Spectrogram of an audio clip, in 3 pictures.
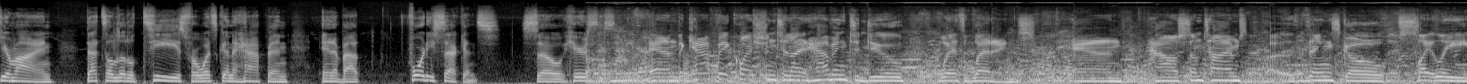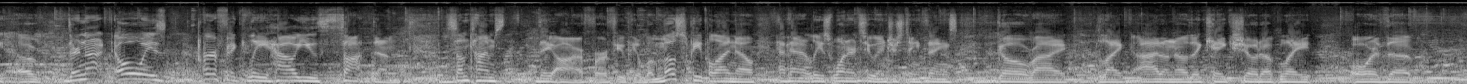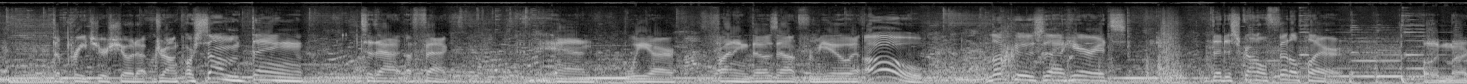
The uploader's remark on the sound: podcasts live from Café Anyway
